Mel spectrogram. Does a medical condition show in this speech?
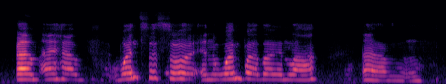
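Yes: cerebral palsy; present since birth, occupational therapy; talks too fast.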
